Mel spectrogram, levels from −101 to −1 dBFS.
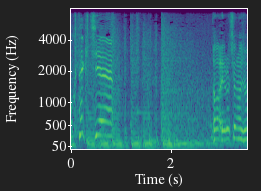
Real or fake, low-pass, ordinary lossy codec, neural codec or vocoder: real; 7.2 kHz; none; none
